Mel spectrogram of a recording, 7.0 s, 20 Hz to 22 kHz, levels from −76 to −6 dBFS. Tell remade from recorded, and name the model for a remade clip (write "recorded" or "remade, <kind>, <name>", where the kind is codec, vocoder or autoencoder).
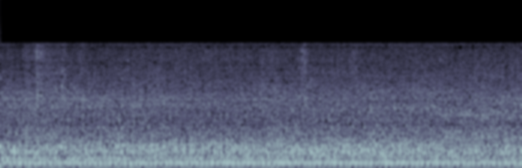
recorded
